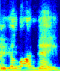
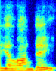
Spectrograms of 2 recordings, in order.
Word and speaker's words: Yolande: So people know how to I want to call her Yolande, but it's not a Yolande. It's Yolande. Yeah. It's Yolande.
